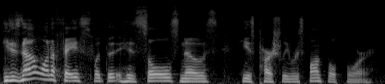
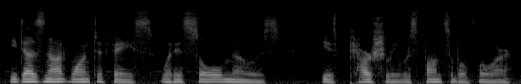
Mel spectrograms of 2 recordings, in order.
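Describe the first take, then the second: First: It is voiced as the female speaking character. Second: It is voiced as a different character.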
